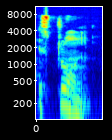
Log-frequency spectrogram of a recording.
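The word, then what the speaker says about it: strewn: Pronounce कैसे करेंगे? स्ट्रून।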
